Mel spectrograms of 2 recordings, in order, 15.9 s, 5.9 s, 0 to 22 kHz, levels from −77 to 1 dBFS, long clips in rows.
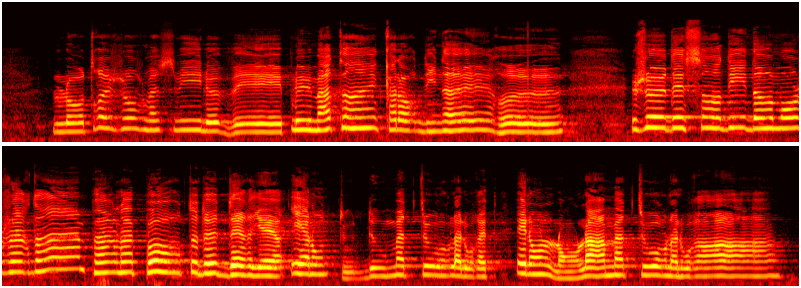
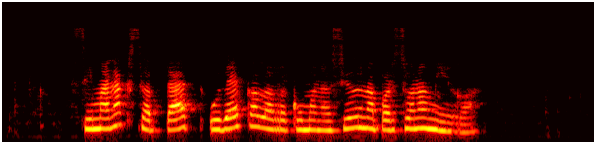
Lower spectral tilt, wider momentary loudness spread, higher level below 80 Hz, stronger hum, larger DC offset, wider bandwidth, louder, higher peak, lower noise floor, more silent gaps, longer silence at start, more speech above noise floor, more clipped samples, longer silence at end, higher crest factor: second, -3.5 dB/octave vs -6.5 dB/octave; about the same, 11 LU vs 9 LU; first, -56 dBFS vs -74 dBFS; neither; neither; first, 14 kHz vs 11.5 kHz; first, -20 LUFS vs -24 LUFS; first, 0 dBFS vs -6 dBFS; second, -50 dBFS vs -74 dBFS; neither; second, 0.5 s vs 0.8 s; second, 30 dB vs 50 dB; neither; second, 0.15 s vs 1.2 s; about the same, 20 dB vs 18 dB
